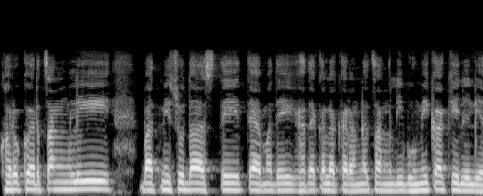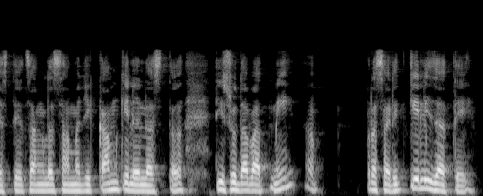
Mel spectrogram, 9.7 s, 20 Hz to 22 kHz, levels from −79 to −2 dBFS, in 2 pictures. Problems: constant background noise, background conversations at intervals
